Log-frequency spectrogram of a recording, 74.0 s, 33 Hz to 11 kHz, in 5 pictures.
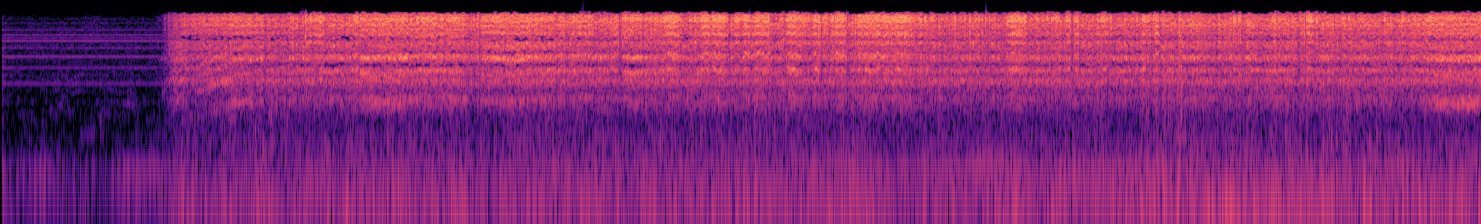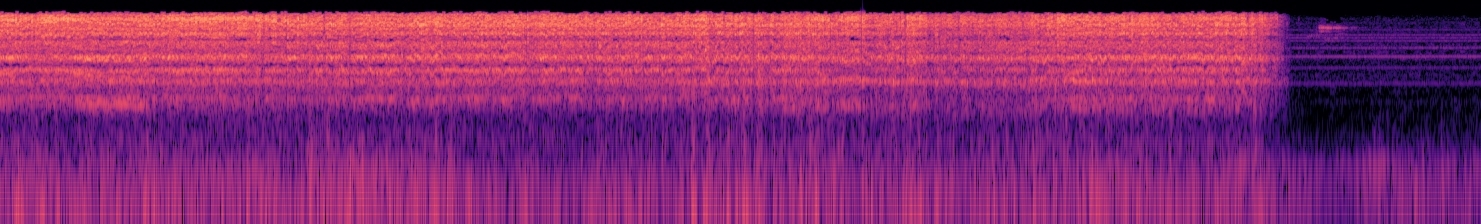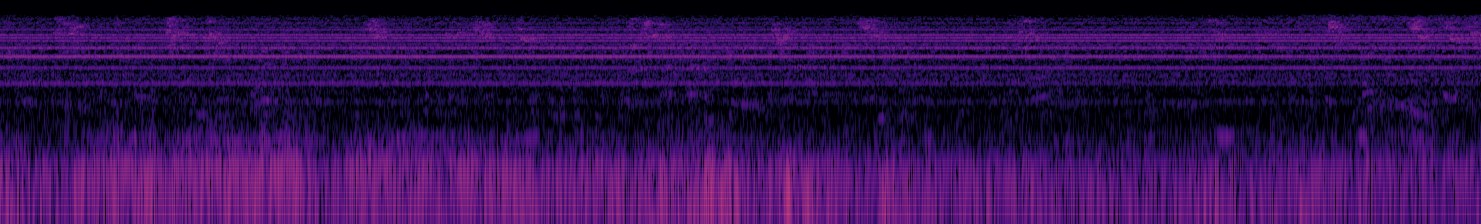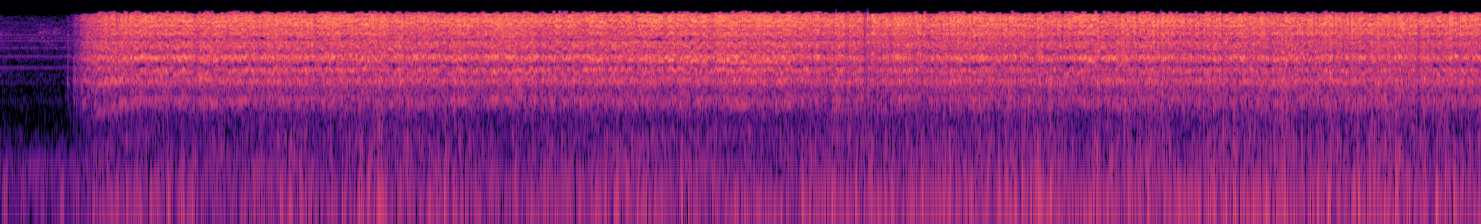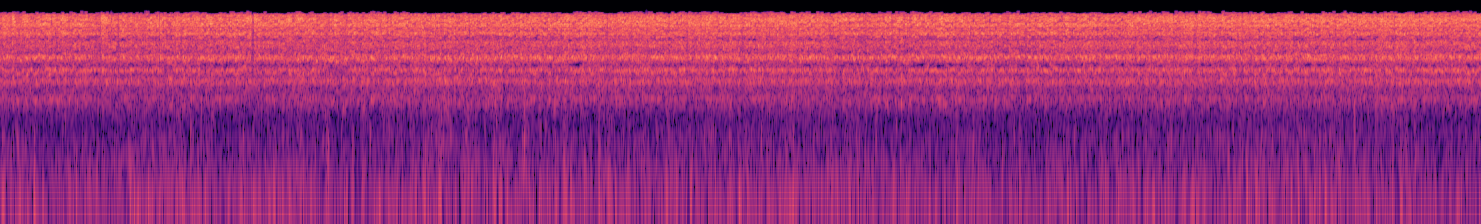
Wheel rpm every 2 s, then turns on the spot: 10, 170, 220, 230, 230, 230, 230, 220, 230, 230, 240, 200, 170, 170, 20, 0, 0, 0, 0, 0, 0, 0, 20, 200, 220, 220, 220, 220, 220, 220, 220, 220, 230, 230, 220, 230, 230.
none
